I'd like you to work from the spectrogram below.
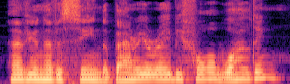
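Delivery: a hint of a sweet, soft-spoken captor; soft blurred accent. A narrator's reading. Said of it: "in that soft, blurred accent, though the voice was low and sweet".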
